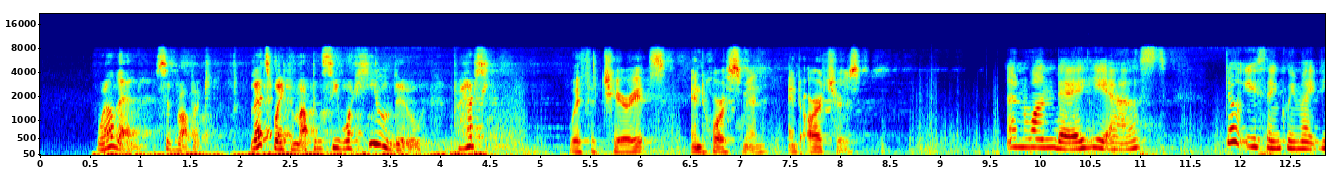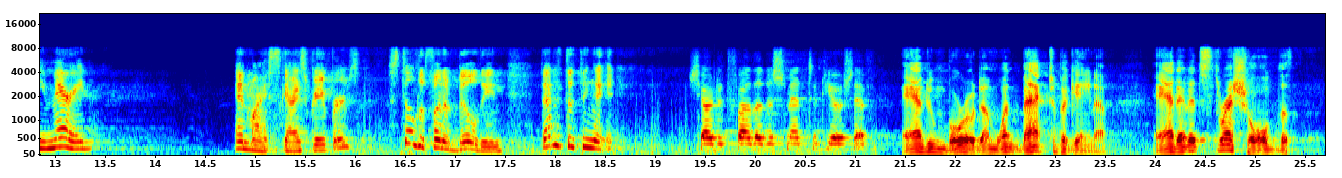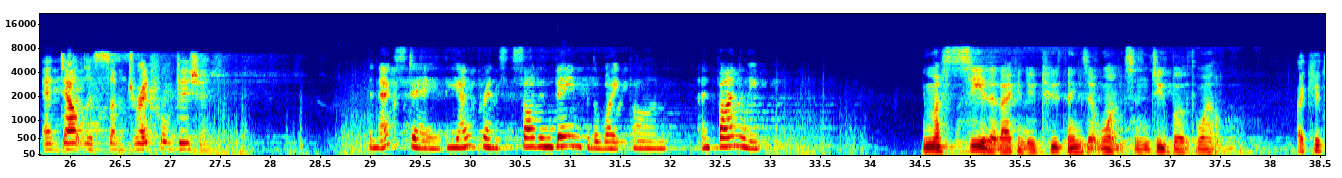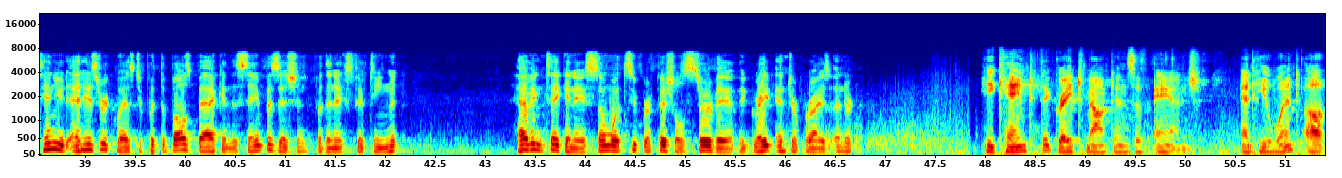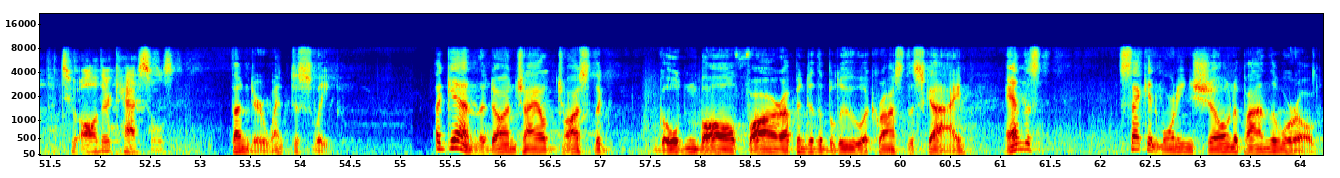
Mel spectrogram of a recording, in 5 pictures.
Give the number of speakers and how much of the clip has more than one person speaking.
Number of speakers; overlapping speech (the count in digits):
10, no overlap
